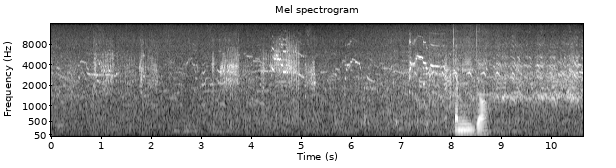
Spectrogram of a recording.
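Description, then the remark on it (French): A large flock of gulls calls repeatedly under a blue sky, with one loud squawking cry rising above the rest near the end. A voice speaks briefly. “Il y a énormément de mouettes.”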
